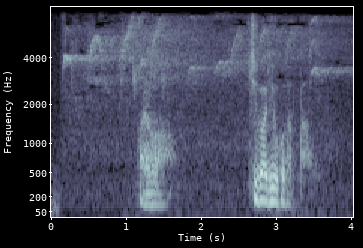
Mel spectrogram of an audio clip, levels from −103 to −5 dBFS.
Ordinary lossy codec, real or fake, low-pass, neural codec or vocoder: AAC, 32 kbps; real; 7.2 kHz; none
